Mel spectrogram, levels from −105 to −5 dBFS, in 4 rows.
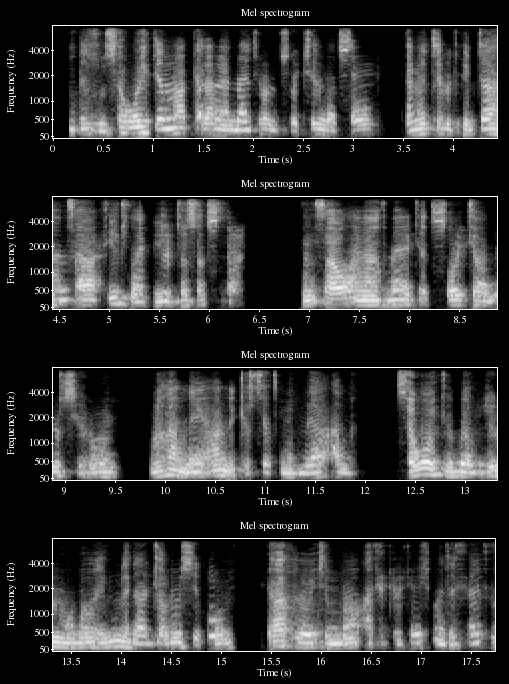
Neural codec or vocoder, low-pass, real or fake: codec, 44.1 kHz, 1.7 kbps, Pupu-Codec; 7.2 kHz; fake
